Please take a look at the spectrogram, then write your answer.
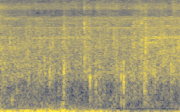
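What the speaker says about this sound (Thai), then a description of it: "ฝนก็เบาแล้วครับผม" Light rain patters faintly and steadily on surfaces outdoors, a soft, even wash with no voices.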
